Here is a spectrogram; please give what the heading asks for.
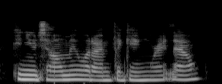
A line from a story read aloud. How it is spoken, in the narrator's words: he asked quietly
